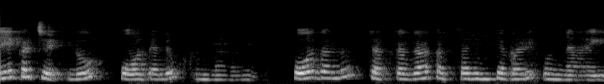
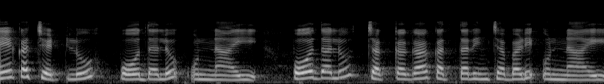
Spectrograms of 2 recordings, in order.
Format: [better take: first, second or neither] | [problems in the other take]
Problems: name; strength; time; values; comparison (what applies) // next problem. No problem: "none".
second | noise reduction (neural mask model DeepFilterNet 3)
